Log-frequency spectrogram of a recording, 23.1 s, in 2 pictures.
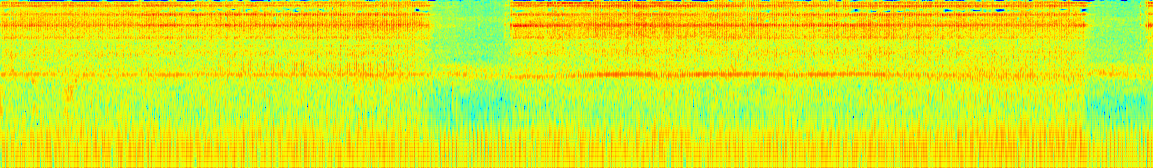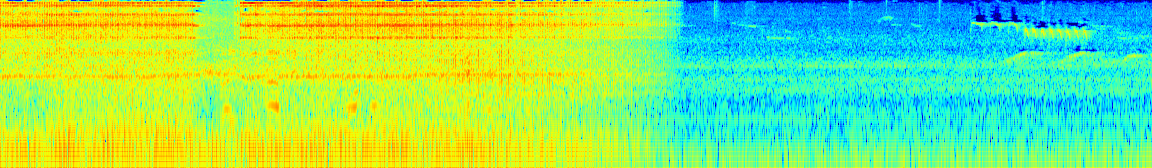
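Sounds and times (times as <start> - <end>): high machinery whine: 0.0 - 9.0, 9.6 - 15.4
construction machinery engine drone: 0.0 - 23.0.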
